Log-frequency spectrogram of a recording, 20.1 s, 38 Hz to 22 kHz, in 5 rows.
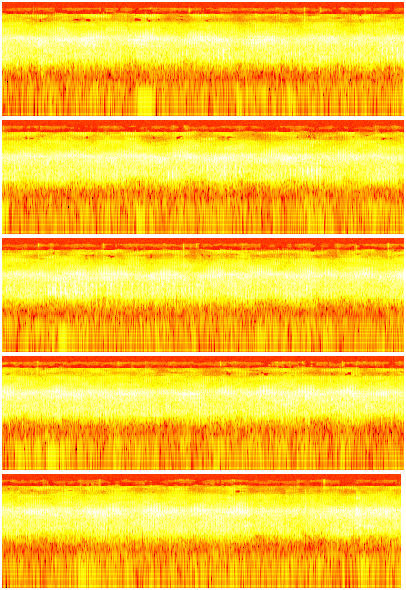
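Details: Dense frog chorus from lotus rice paddies along a country road in Echizen, Fukui, Japan, 12 June 2021, with tree frogs, pond frogs, wrinkled frogs, Schlegel's and forest green tree frogs. Continuous overlapping croaks and trills form a steady wall of sound.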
